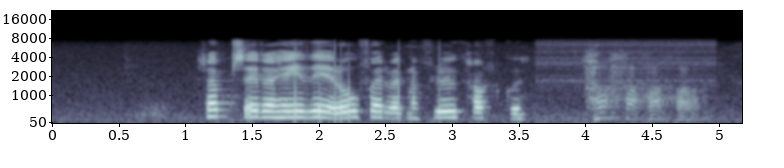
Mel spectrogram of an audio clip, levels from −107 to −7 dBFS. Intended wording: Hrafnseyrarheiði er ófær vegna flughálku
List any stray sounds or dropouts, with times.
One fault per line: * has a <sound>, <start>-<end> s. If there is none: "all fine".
* has a laugh, 3.9-5.0 s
